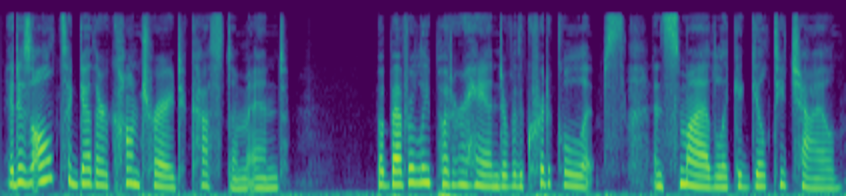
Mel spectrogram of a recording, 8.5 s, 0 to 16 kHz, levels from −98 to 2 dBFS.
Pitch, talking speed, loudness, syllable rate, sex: 220 Hz, 155 wpm, -21 LUFS, 4.9 syllables/s, female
